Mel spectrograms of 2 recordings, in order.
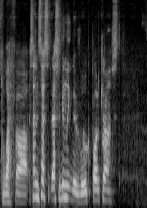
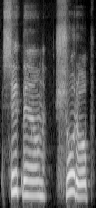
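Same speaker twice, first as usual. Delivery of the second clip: high, loud mock Irish; slow, emphatic Irish scolding; exaggerated Irish accent; Ian Gary; 7 semitones higher, 5 dB louder, much slower than usual. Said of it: "my Ian Gary type voice".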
